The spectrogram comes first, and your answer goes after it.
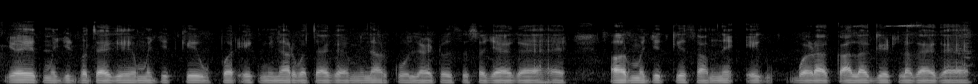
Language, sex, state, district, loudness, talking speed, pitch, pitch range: Angika, male, Bihar, Samastipur, -30 LUFS, 195 wpm, 95 Hz, 90-95 Hz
